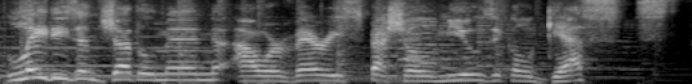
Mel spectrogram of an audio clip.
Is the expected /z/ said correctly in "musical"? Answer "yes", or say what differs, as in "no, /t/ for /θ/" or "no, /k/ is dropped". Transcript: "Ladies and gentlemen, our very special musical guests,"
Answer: yes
